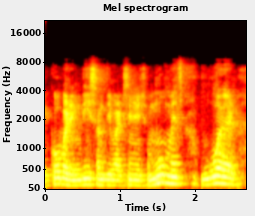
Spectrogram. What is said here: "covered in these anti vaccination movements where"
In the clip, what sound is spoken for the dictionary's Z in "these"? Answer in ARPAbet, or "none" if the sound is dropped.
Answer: S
